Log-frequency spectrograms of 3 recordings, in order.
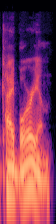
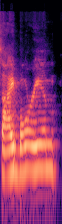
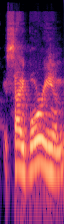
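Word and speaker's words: ciborium: So I've been calling it a Kyborium. I think it's pronounced Cyborium, to be nerdy about it. Oh, like Cybele. Like Cybele.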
